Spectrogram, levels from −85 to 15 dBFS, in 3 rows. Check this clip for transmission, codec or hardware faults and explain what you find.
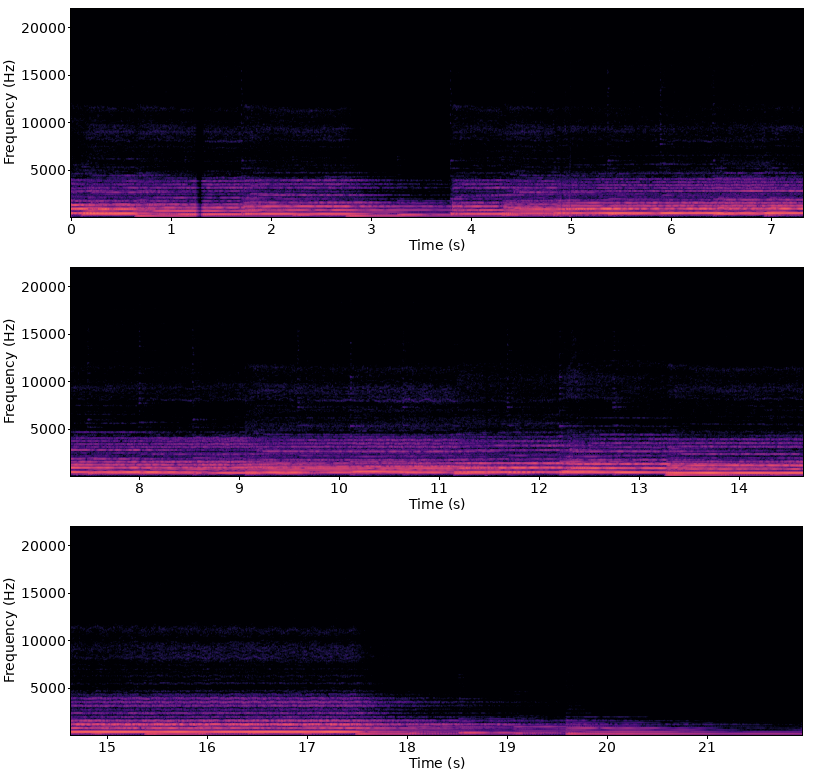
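Three transmission faults are present, all related to timing between sender and receiver.

Clock drift between sender and receiver runs throughout: the sender's clock is about 5 percent slower than the receiver's. The receiver's jitter buffer keeps draining, so playback can't hold a steady pace and small timing irregularities recur across the clip.

Repeated timing corrections span nearly the whole clip, from 0.01 s to 21.85 s. To compensate for the slow sender, the receiver repeatedly duplicates short pieces, playing at 95 percent speed and adding around a second overall. This is heard, if at all, as uneven tempo and slight hiccups.

Short stalls from late packets occur at 1.25 s and 11.47 s. Each time a packet arrives late, the buffer empties and the last sound is stretched until it arrives: 57 ms at the first, 17 ms at the second. 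Nothing is lost, but a sound briefly hangs.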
